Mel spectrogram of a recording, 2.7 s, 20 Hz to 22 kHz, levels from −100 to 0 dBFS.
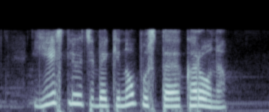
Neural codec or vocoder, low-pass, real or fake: none; 7.2 kHz; real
